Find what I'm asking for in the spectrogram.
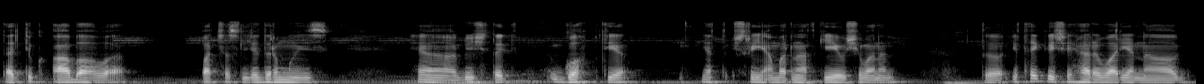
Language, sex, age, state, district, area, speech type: Kashmiri, male, 18-30, Jammu and Kashmir, Anantnag, urban, spontaneous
